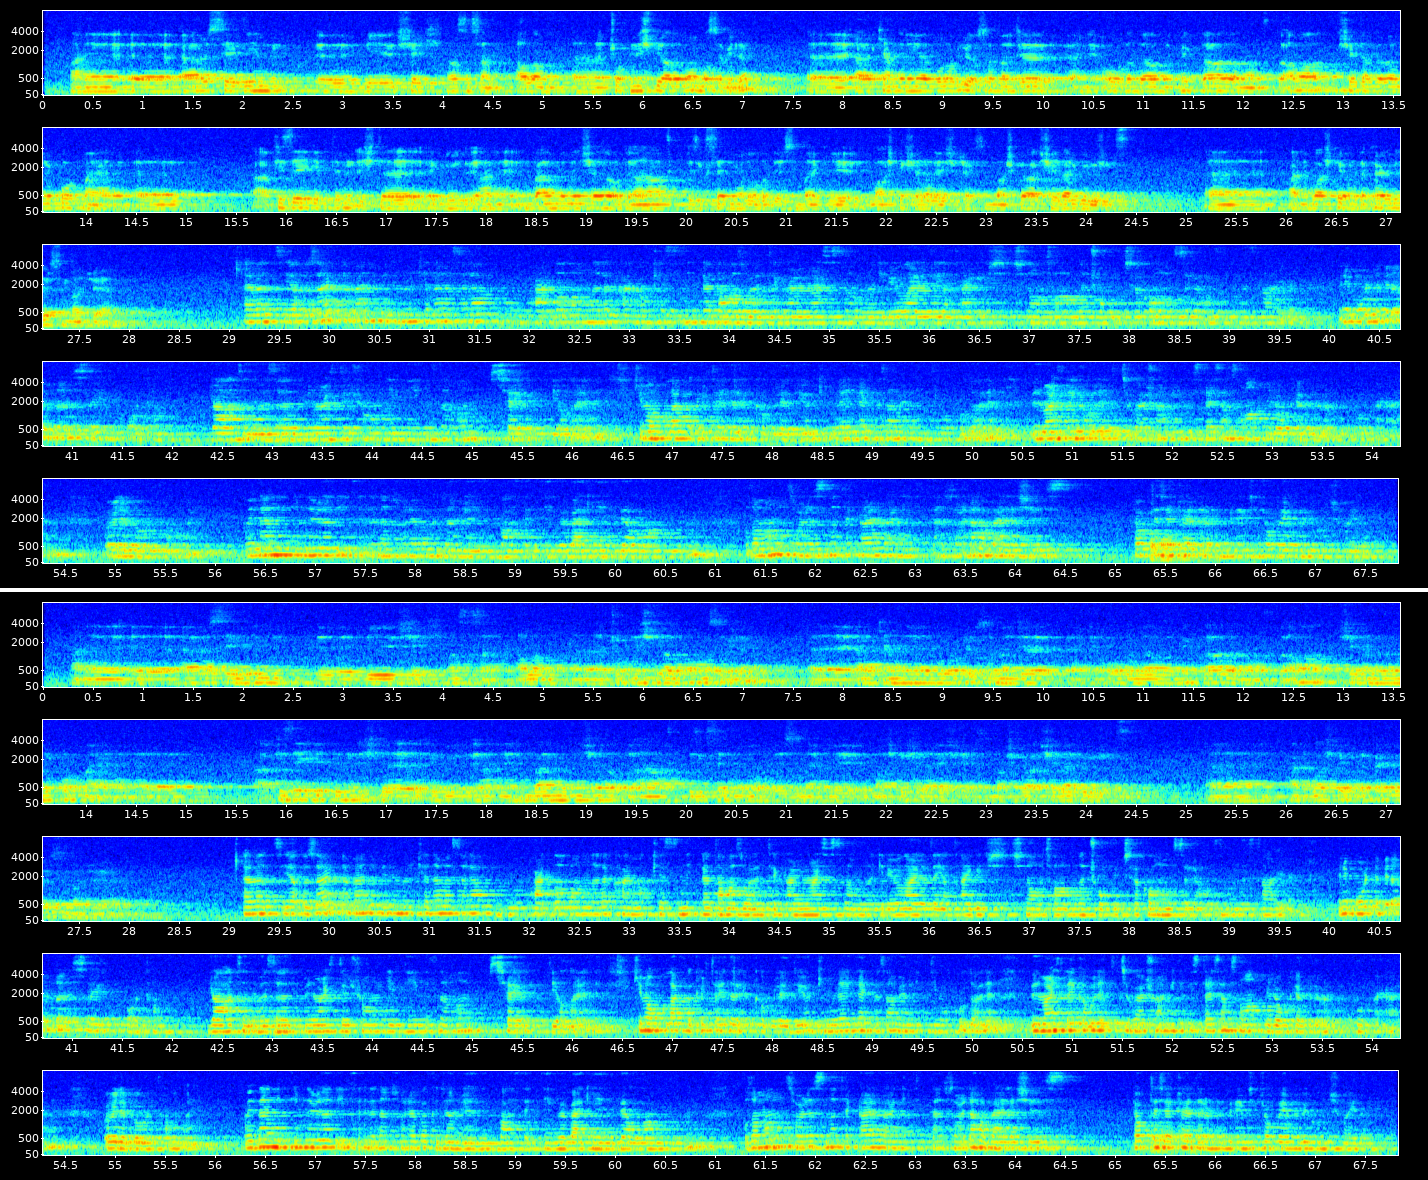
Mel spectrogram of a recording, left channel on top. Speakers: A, on the left; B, on the right.
A: hani e, eğer sevdiğin e, bir şey nasıl desem alan e, çok niş bir alan olmasa bile e, eğer kendine yer bulabiliyorsan bence yani oradan devam etmek daha da mantıklı. Ama şeyden de bence korkma yani. E, Ya Fiziğe gittin işte e, gü- hani beğenmediğin şeyler oldu. Yani artık fizik sevmiyor da olabilirsin. Belki başka şeyler yaşayacaksın. Başka şeyler göreceksin. Ee, hani başka yöne de kayabilirsin bence yani.
B: Evet ya özellikle bence bizim ülkede mesela bu farklı alanlara kaymak kesinlikle daha zor. Hani tekrar üniversite sınavına giriyorlar ya da yatay geçiş için ortalamanın çok yüksek olması lazım vesaire. Hani orada biraz daha şey ortam rahat hani mesela üniversiteye şu an girdiğimiz zaman şey diyorlar hani kimi okullar fakülteye direkt kabul ediyor. Kimileri direkt mesela benim gittiğim okulda öyle üniversiteye kabul ettiği için ben şu an gidip istersem sanat bile okuyabiliyorum okulda yani. Öyle bir ortam var. O yüzden gittiğimde biraz ilk seneden sonra bakacağım yani bahsettiğin ve belki yeni bir alan bulurum. O zaman sonrasında tekrar ben gittikten sonra da haberleşiriz. Çok
A: Tamam.
B: teşekkür ederim. Benim için çok verimli bir konuşmaydı.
